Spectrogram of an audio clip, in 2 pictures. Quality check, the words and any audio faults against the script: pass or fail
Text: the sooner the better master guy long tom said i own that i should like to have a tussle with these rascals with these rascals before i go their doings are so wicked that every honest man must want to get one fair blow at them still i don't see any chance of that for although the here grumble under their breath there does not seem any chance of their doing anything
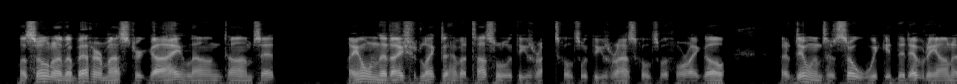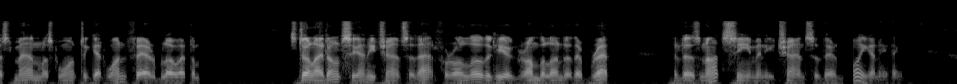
fail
